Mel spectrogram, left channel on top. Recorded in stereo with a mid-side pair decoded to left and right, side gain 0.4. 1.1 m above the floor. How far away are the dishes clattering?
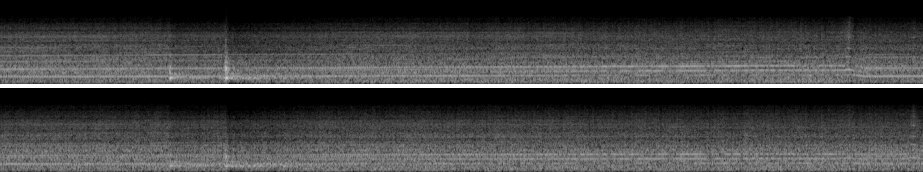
About 1.7 m.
